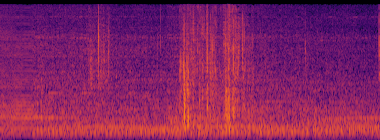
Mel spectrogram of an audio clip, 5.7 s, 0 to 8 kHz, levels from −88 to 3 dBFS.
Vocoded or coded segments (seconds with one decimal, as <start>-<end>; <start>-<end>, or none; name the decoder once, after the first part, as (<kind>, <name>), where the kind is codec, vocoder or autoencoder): 0.0-0.5 (vocoder, WaveNeXt)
